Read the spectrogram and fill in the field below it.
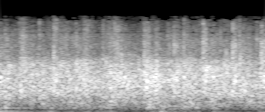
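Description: An audience votes by applause that the landfill story is fiction, in a dense, steady wash of many overlapping hand claps forming a continuous crackling noise at fairly even loudness throughout, with no voices.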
